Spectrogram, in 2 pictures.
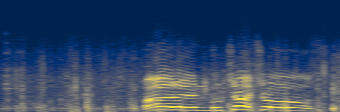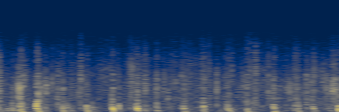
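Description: Horse hooves clop on dry ground.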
